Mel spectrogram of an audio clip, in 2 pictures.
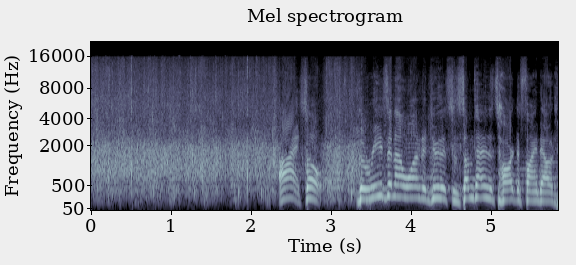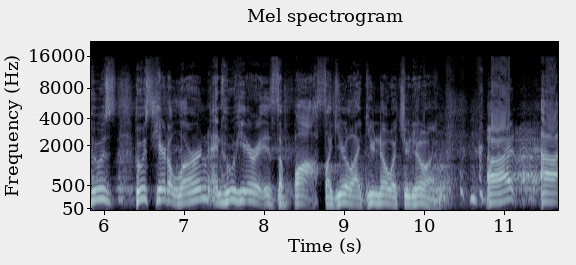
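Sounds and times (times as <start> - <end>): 
audience applause: 0.0 - 4.6
speech: 2.4 - 11.6
laughter: 10.2 - 11.6.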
